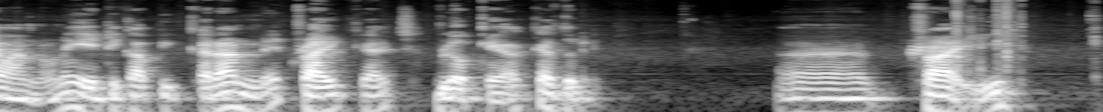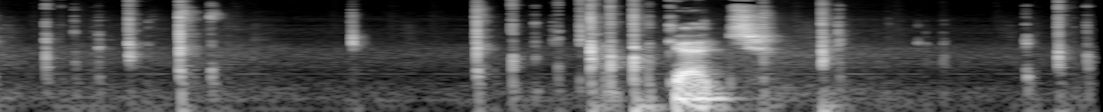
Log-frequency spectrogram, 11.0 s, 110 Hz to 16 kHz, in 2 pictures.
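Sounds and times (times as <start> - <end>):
keyboard keys clicking: 4.8 - 6.7, 7.3 - 8.9, 9.6 - 11.0.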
